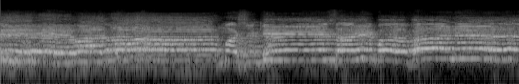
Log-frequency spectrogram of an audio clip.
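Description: Group of men chanting a noha, a Shia mourning lament, in unison into microphones, with long drawn-out held notes and slow falling glides between phrases.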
